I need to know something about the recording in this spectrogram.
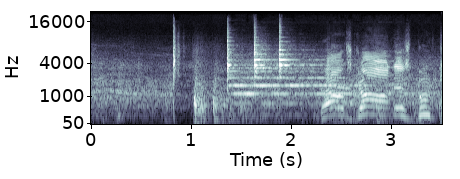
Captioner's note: bell dinging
